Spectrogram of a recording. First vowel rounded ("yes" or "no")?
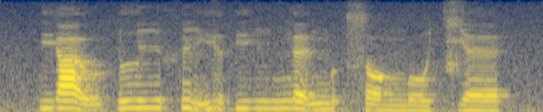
no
